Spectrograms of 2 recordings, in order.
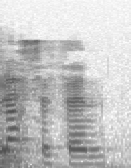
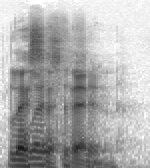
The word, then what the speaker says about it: lecithin: Oh, it's a soft C. Lecithin. Yeah. – Lecithin.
